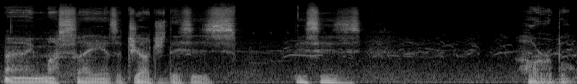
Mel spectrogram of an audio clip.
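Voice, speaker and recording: A man's voice: a bass voice, slow pace, faint music behind, voice pushed down. A man voicing a pompous, pedantic male talent show judge who speaks with disdain. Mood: disdainful.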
